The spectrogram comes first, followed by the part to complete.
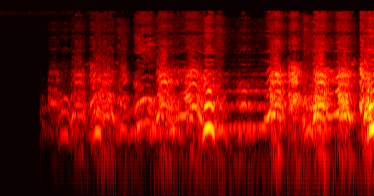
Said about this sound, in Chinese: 他被邻居家的狗叫声给吵醒了。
